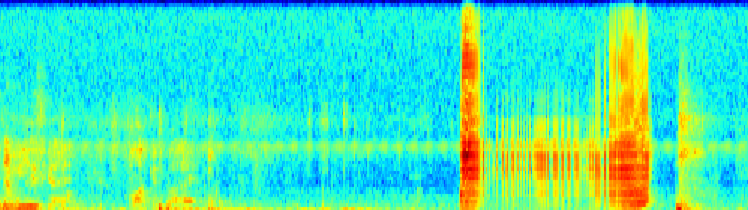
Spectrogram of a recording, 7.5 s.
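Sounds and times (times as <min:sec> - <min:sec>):
powerful farts: 0:04.6 - 0:06.6.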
